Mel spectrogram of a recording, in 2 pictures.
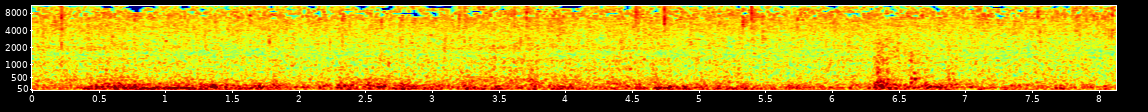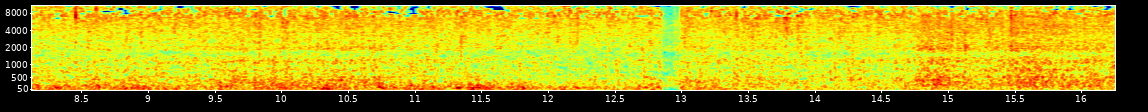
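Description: Steady rain with low rolling thunder. The rumble is loudest in the first two seconds and swells again about six seconds in.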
